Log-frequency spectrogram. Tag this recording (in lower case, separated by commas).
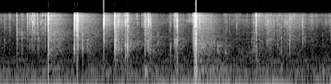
wood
